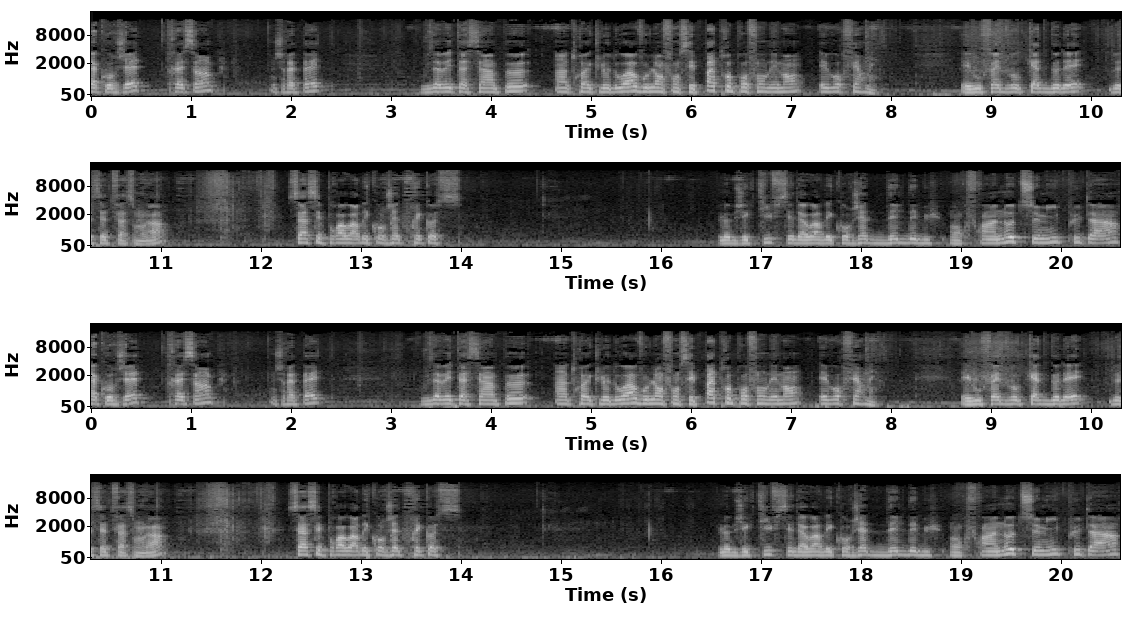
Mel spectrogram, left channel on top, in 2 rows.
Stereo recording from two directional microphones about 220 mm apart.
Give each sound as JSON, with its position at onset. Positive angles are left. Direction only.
{"t": 0.0, "sound": "speech", "side_deg": -10}
{"t": 3.3, "sound": "speech", "side_deg": -20}
{"t": 16.5, "sound": "speech", "side_deg": -10}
